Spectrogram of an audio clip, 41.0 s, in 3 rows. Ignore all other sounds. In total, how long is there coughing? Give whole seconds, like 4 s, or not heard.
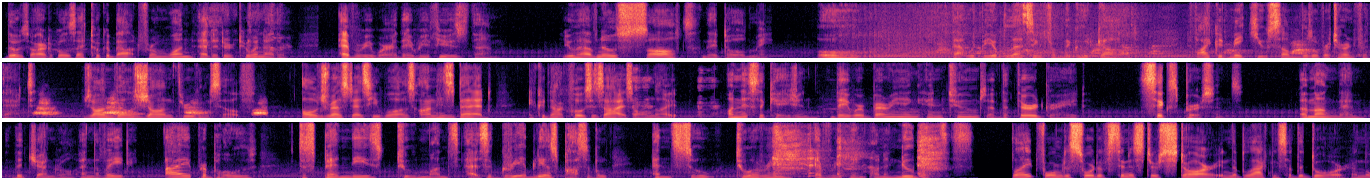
4 s.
